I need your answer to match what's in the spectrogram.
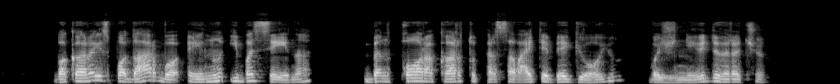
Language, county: Lithuanian, Kaunas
